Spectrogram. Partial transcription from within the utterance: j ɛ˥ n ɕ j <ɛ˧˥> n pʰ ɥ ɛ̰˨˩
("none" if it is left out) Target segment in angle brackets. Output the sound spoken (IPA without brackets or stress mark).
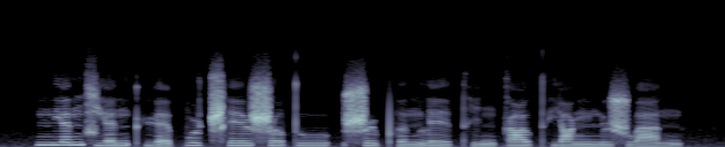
ɛ˧˥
